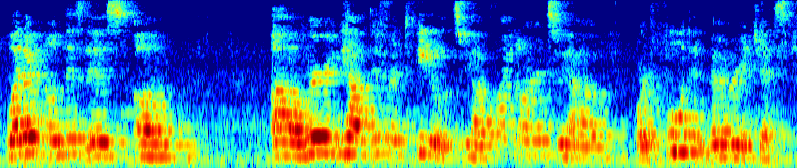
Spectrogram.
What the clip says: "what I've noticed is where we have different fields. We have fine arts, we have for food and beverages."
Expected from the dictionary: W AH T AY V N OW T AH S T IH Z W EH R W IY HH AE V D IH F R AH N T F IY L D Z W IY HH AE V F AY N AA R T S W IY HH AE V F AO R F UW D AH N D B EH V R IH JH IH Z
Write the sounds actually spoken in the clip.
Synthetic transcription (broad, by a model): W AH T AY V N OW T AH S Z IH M W EH R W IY HH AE V D IH F R AH N T F IY L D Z W IY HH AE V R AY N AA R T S W IY HH AE V P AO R F UW D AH N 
